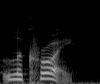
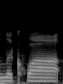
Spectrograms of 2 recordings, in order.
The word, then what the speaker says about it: LaCroix: Nobody knows how to pronounce this drink in America. – I think LaCroix, that's the French way, maybe. – But then someone said it's LaCroix because there's an island that it's pronounced LaCroix.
